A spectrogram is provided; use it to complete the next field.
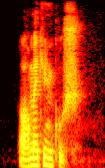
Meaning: to bring something up once more; to go one step further; to overdo it, to lay it on thick; to add insult to injury, to make things even worse
- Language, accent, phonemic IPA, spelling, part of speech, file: French, France, /ɑ̃ ʁ(ə).mɛtʁ yn kuʃ/, en remettre une couche, verb, LL-Q150 (fra)-en remettre une couche.wav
